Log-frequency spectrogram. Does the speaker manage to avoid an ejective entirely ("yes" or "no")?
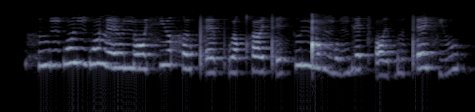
no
